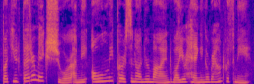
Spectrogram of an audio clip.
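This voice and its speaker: Self-assured, sly perfume seller for a game, played by a woman: coy, teasing, warm rounded tone. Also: a little high, no room sound, lightly acted. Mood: flirtatious. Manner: coy, teasing, drawn-out phrasing. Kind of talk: video game character dialogue.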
